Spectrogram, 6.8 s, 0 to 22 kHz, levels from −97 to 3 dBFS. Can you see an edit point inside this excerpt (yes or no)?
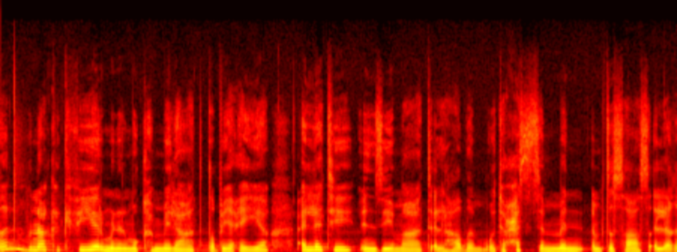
yes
